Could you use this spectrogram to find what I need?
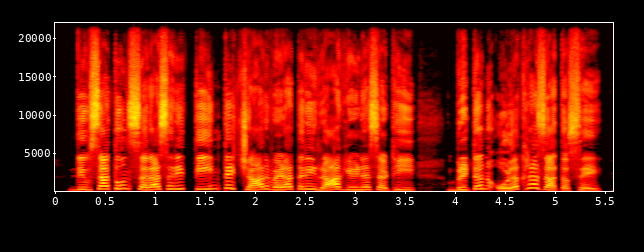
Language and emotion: Marathi, angry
